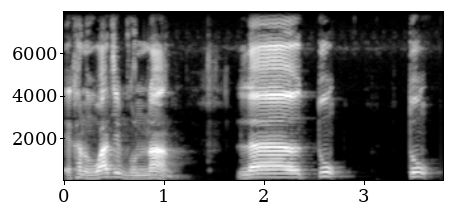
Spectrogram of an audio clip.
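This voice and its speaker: A man with a Bangladeshi Bengali accent teaching Quran reading, who breaks words into syllables, repeats them slowly and explains each rule. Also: fairly high pitch, a bit bright. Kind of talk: step-by-step recitation lesson.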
